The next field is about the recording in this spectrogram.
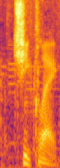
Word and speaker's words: chicle: Edward makes his gum from chicle, or chicle, as it's more commonly pronounced.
